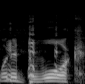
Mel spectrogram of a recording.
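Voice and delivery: loud Boston accent on dwarf. Joking with a co-host, saying the phrase in a Boston accent. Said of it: "someone from Boston saying dork".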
